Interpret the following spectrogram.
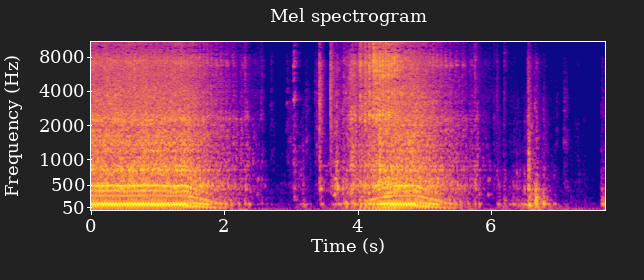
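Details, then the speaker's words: Troy-Bilt TB110 push mower, Briggs & Stratton 550EX 140cc OHV engine, after valve adjustment for hard starting, fresh gas: catches on the pull, revs to an even steady run, then coasts down; healthy normal start and run. "all right guys we're good to go that's all there is to it a valve adjustment on these things is super easy"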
